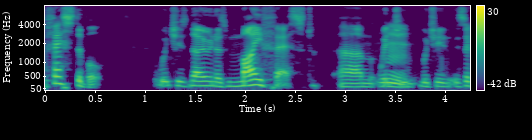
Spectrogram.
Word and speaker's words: Myfest: which is known as myfest um which which is a clever english german pun because the german for may is my but they spell it english m-y-f-e-s-t so in other words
